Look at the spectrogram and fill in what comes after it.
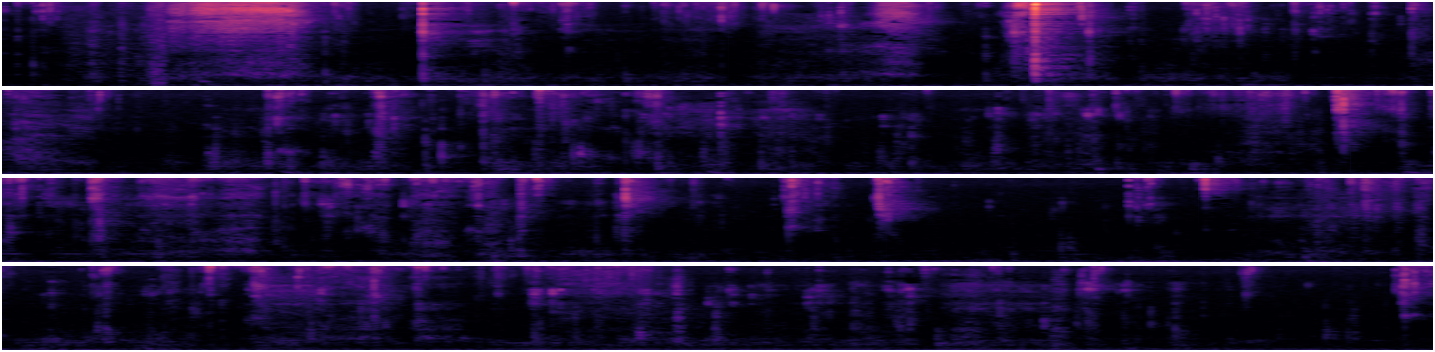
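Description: A person eating pap, boerewors and grilled meat by hand, with wet chewing and lip-smacking mouth clicks throughout. There is one louder smack about a second in, and the sharpest click comes about five seconds in.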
